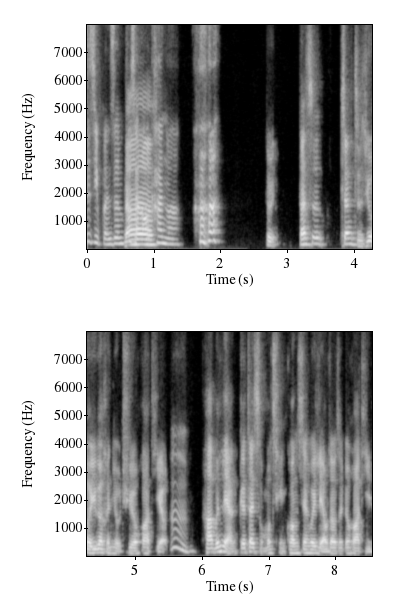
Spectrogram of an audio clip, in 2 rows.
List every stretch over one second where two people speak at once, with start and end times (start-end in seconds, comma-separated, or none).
none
